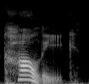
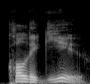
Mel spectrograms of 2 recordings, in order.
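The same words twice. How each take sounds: First: The last syllable has an 'ee' vowel. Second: The last syllable has an 'oo' vowel. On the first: The speaker calls it right. "I say colleague" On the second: The speaker calls it wrong. "I don't say colleague"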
